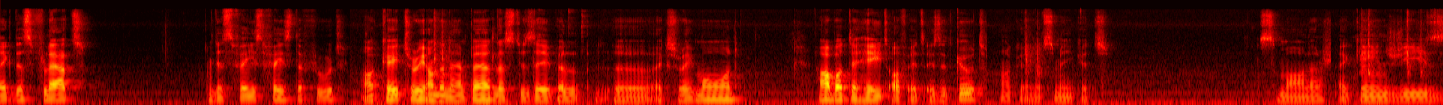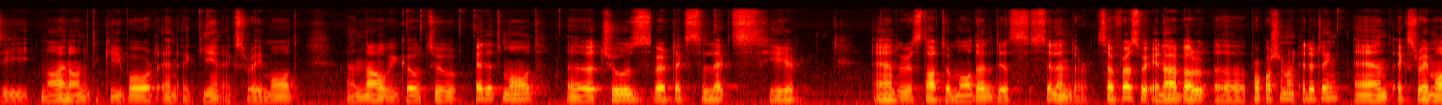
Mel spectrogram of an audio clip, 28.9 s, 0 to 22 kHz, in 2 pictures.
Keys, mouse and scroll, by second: 3.4 middle click, 4.3 KP_3, 5.7 click, 6.6-7.4 scroll up 2, 9.8 KP_3, 10.2 s, 13.6 g, 14.8-15.3 scroll down 1, 14.8 KP_9, 16.4 click, 18.5 click, 19.0 click, 20.0 Tab, 21.4 click, 27.8 click.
